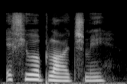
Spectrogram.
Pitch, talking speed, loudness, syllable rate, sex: 190 Hz, 190 wpm, -16 LUFS, 5.6 syllables/s, female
